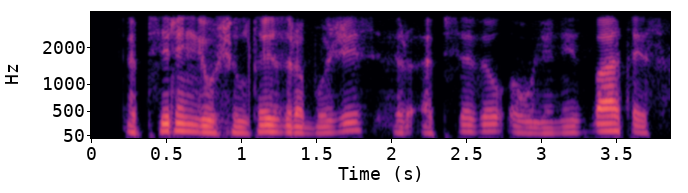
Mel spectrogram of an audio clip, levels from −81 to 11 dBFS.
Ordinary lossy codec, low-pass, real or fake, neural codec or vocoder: AAC, 24 kbps; 3.6 kHz; real; none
